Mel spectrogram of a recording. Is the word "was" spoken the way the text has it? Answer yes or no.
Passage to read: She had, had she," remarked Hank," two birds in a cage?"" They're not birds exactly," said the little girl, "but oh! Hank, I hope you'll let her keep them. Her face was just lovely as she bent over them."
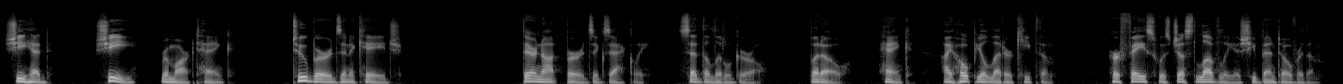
yes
